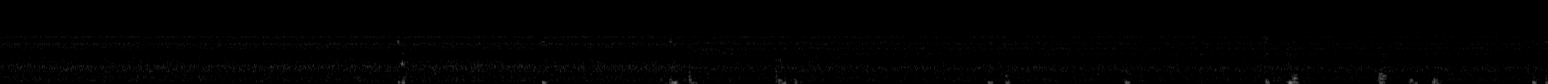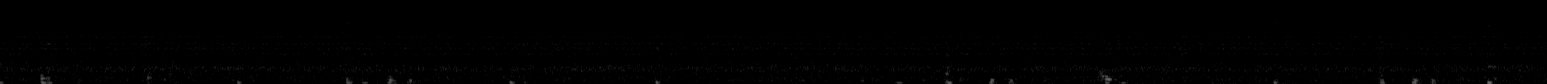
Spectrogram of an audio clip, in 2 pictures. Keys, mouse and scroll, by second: 5.6-6.9 drag, 10.1 click, 11.6-12.9 drag, 13.1-13.9 middle drag, 13.9 scroll down 1, 15.5 click, 16.1-17.1 middle drag, 18.0-19.1 drag, 19.5 i, 20.9 click, 22.2-25.1 drag, 25.5 i, 26.7 click, 28.5-29.5 drag, 29.7 i, 30.6-30.9 middle drag.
